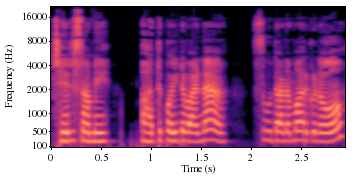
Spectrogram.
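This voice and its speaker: A woman's voice: fairly high pitch, monotone, a bit bright, no echo, clean studio sound, lightly acted. Woman voicing a fretting granny. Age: older. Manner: chatty, fretting, quick rambling talk. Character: older village grandmother, fussy and protective. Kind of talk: cartoon voice acting.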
